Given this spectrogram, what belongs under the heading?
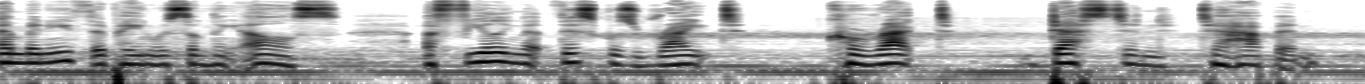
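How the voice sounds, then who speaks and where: Over noticeable background noise, a woman with a very deep, low pitch speaks at a fairly slow pace with very wide pitch swings. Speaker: vlogger. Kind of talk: horror story narration.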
